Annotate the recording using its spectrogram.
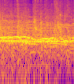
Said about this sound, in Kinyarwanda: Reka dukomere Imana amashyi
